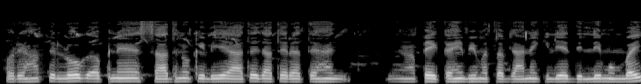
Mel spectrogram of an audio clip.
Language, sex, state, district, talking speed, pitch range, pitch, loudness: Hindi, male, Chhattisgarh, Korba, 205 wpm, 135-145 Hz, 135 Hz, -19 LUFS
